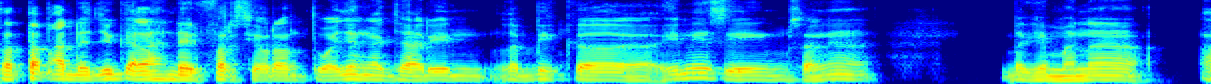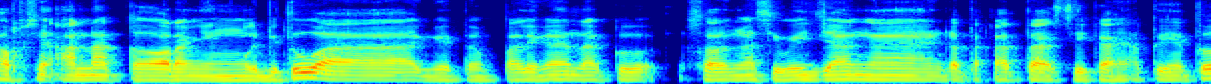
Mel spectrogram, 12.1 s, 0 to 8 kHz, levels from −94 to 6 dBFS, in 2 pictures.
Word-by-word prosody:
tetep -, -, +5 dB
ada 110 Hz, -1 st, +3 dB
jugalah 115 Hz, -1 st, +6 dB
dari 105 Hz, -2 st, +5 dB
versi 95 Hz, -, +1 dB
orang 100 Hz, -1 st, 0 dB
tuanya 100 Hz, +4 st, +1 dB
ngajarin 100 Hz, +1 st, +1 dB, 0.3 s
lebih 110 Hz, +1 st, -4 dB
ke -, -, +1 dB, 0.4 s
ini 130 Hz, +4 st, -2 dB
sih 100 Hz, -, +1 dB, 0.2 s
misalnya, 100 Hz, +4 st, -3 dB, 0.9 s
bagaimana 100 Hz, -1 st, 0 dB, 0.6 s
harusnya -, -, -2 dB
anak 105 Hz, 0 st, +2 dB
ke -, -, 0 dB
orang 100 Hz, 0 st, +4 dB
yang 95 Hz, -, -2 dB
lebih 95 Hz, +1 st, -2 dB
tua 145 Hz, -5 st, +8 dB, 0.5 s
gitu, 95 Hz, 0 st, -6 dB, 0.2 s
palingan 100 Hz, +3 st, -1 dB
aku 100 Hz, +1 st, -7 dB, 0.3 s
selalu 100 Hz, -, +1 dB
ngasih 105 Hz, -1 st, -4 dB
wejangan 105 Hz, -1 st, 0 dB
kata-kata -, -, -3 dB
supaya 95 Hz, +2 st, -3 dB
hatinya 105 Hz, -1 st, -4 dB
itu, 130 Hz, -, +2 dB
105 Hz, 155 wpm, -26 LUFS, 100-110 Hz, 0.9 s, tua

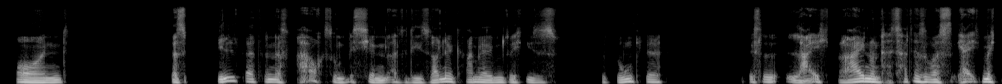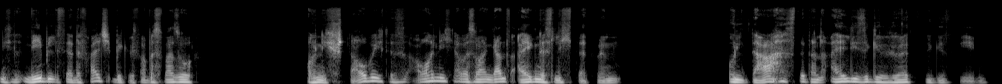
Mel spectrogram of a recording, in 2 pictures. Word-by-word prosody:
und 100 Hz, -2 st, +3 dB, 1.0 s
das -, -, 0 dB, 0.3 s
Bild 150 Hz, +8 st, +1 dB
da 125 Hz, -2 st, -2 dB
drin, 115 Hz, 0 st, -2 dB
das 105 Hz, -3 st, -3 dB
war -, -, -6 dB
auch -, -, -8 dB
so -, -, -8 dB
'n 90 Hz, 0 st, -2 dB
bisschen 100 Hz, -2 st, -1 dB
also 100 Hz, -3 st, -9 dB
die 90 Hz, -1 st, -3 dB
Sonne 110 Hz, +9 st, +1 dB
kam 110 Hz, +1 st, -4 dB
ja 105 Hz, -, +2 dB
eben 100 Hz, +1 st, +1 dB
durch 100 Hz, -2 st, -5 dB
dieses 95 Hz, -4 st, -5 dB, 0.4 s
so 95 Hz, -, -12 dB
dunkle, 110 Hz, -1 st, -1 dB, 0.9 s
bisschen 110 Hz, -1 st, -3 dB
leicht 90 Hz, +4 st, -2 dB
rein 120 Hz, +9 st, +4 dB
und 110 Hz, -4 st, +1 dB
das -, -, -7 dB
hatte 125 Hz, +2 st, -1 dB
sowas, 110 Hz, -3 st, 0 dB
ja 120 Hz, -, -2 dB
ich 125 Hz, -1 st, -6 dB
möchte 125 Hz, -1 st, +1 dB
nicht 105 Hz, 0 st, -4 dB
Nebel 130 Hz, +3 st, +6 dB
ist 105 Hz, -3 st, -9 dB
ja 105 Hz, -, -1 dB
der 100 Hz, 0 st, -3 dB
falsche 150 Hz, +2 st, -1 dB
Begriff, 95 Hz, -6 st, -6 dB
aber 95 Hz, -, -4 dB
es -, -, -4 dB
war 105 Hz, 0 st, +1 dB
so 110 Hz, -1 st, +4 dB, 1.2 s
auch 100 Hz, -, +3 dB
nicht 100 Hz, -4 st, +4 dB
staubig, 140 Hz, +1 st, +3 dB
das 110 Hz, -5 st, -7 dB
ist 115 Hz, 0 st, -11 dB
auch 130 Hz, +5 st, 0 dB
nicht, 150 Hz, -3 st, 0 dB
aber 125 Hz, -2 st, 0 dB
es 115 Hz, -, -1 dB
war 115 Hz, -, +4 dB
'n 115 Hz, -, +3 dB
ganz 125 Hz, +3 st, +2 dB
eigenes 110 Hz, -2 st, +4 dB
Licht 95 Hz, +1 st, -3 dB
da 80 Hz, -, -4 dB
drin. 85 Hz, +1 st, -6 dB, 1.1 s
Und 105 Hz, -4 st, +4 dB
da 110 Hz, +9 st, +4 dB
hast 135 Hz, -2 st, -3 dB
du -, -, +1 dB
dann 110 Hz, -3 st, -1 dB
all 125 Hz, +4 st, +2 dB
diese 125 Hz, -3 st, +2 dB
Gewürze 105 Hz, -1 st, 0 dB
gesehen, 80 Hz, -2 st, -13 dB
110 Hz, 200 wpm, -24 LUFS, 95-120 Hz, 1.2 s, Nebel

